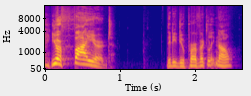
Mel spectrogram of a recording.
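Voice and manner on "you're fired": loud, higher, curt verdict; Trump firing someone. Retold or imitated. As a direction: hand down the firing like a boss. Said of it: "That's what I think of when I think of Trump".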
